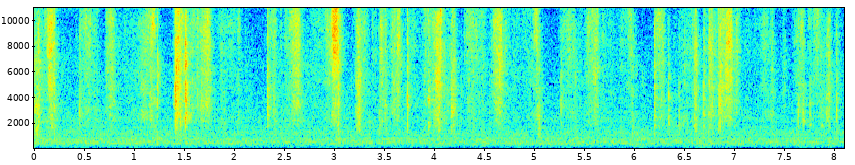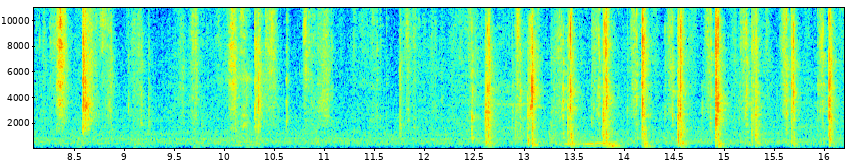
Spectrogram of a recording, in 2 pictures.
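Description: Marvel Champions cards hand shuffled in repeated riffling bursts, quiet and close at first, then quicker, crisper shuffles toward the end.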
